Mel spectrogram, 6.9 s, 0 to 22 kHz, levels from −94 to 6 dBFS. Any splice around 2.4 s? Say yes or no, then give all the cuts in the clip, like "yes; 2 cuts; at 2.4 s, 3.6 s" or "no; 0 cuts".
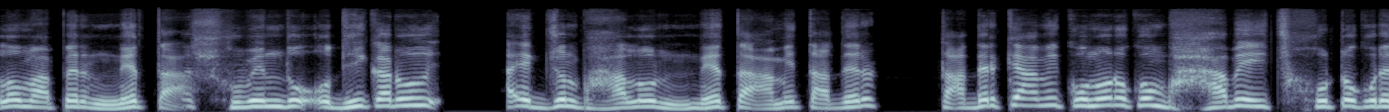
no; 1 cut; at 1.1 s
